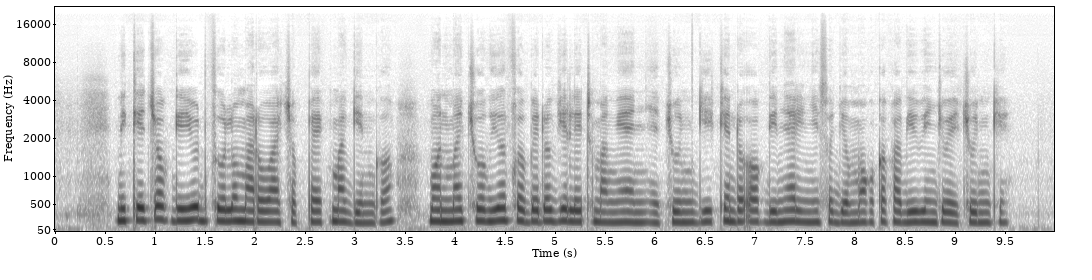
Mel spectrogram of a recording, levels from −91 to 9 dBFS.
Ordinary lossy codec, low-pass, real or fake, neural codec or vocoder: none; 19.8 kHz; fake; autoencoder, 48 kHz, 32 numbers a frame, DAC-VAE, trained on Japanese speech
